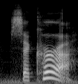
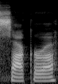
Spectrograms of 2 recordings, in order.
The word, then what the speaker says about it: Sakura: from the English dub where they say Sakura. They're putting the emphasis on the wrong syllable. I know it's Sakura, but it's hard to break that habit.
